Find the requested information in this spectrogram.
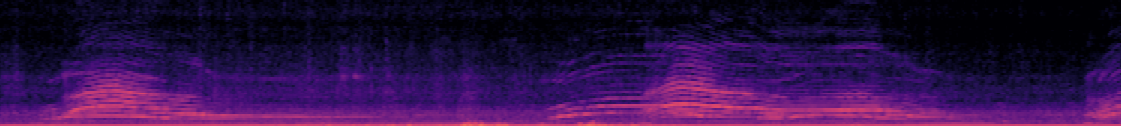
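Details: Cats in mating season trading eerie wavering yowls, two long bending wails with a quieter low moan between them and a few soft thumps, over a constant low electrical hum.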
